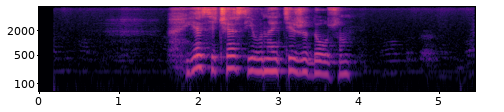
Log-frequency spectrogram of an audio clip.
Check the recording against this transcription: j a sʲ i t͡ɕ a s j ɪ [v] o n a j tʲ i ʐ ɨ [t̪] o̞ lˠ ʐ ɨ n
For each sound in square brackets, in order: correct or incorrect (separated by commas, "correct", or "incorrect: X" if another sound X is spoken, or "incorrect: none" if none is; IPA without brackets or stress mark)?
correct, incorrect: d̪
